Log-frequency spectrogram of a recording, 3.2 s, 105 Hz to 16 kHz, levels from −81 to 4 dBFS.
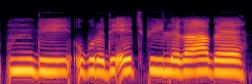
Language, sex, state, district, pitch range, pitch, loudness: Chakma, female, Tripura, West Tripura, 215-230 Hz, 225 Hz, -11 LUFS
